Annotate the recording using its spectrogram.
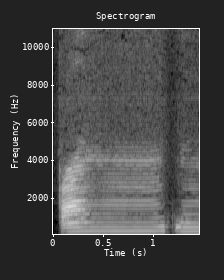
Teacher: نون ساکن کے بعد کاف ہے، باریک کاف، ٹھیک ہے، یہ حروف اخفا میں سے ہے، تو اس کی وجہ سے ہم اس نون ساکن پر اخفا کریں گے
